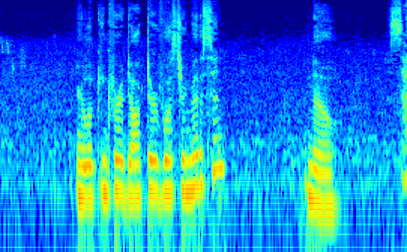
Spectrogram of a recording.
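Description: An elderly woman speaks slowly in a low, quiet voice.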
